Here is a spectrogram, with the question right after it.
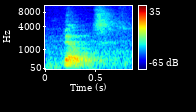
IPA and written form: bɪlt (built)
